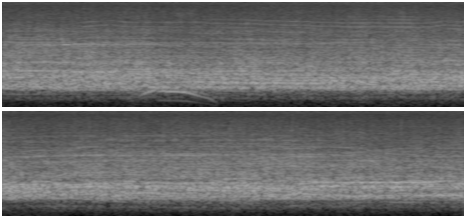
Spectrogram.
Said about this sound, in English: Definitely the loudest of the crowds we've heard tonight between Cruz, Rubio, and Clinton.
